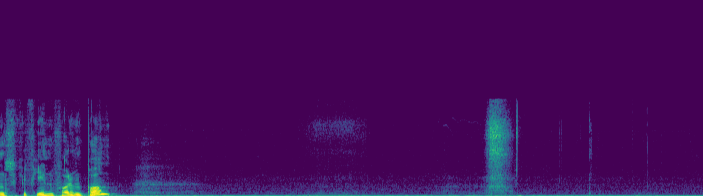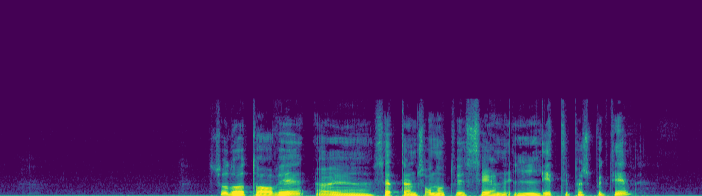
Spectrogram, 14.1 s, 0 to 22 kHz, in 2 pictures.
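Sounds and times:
low electrical hum: 0:00.0 - 0:14.0
sharp sniff through nose: 0:04.8 - 0:05.2.

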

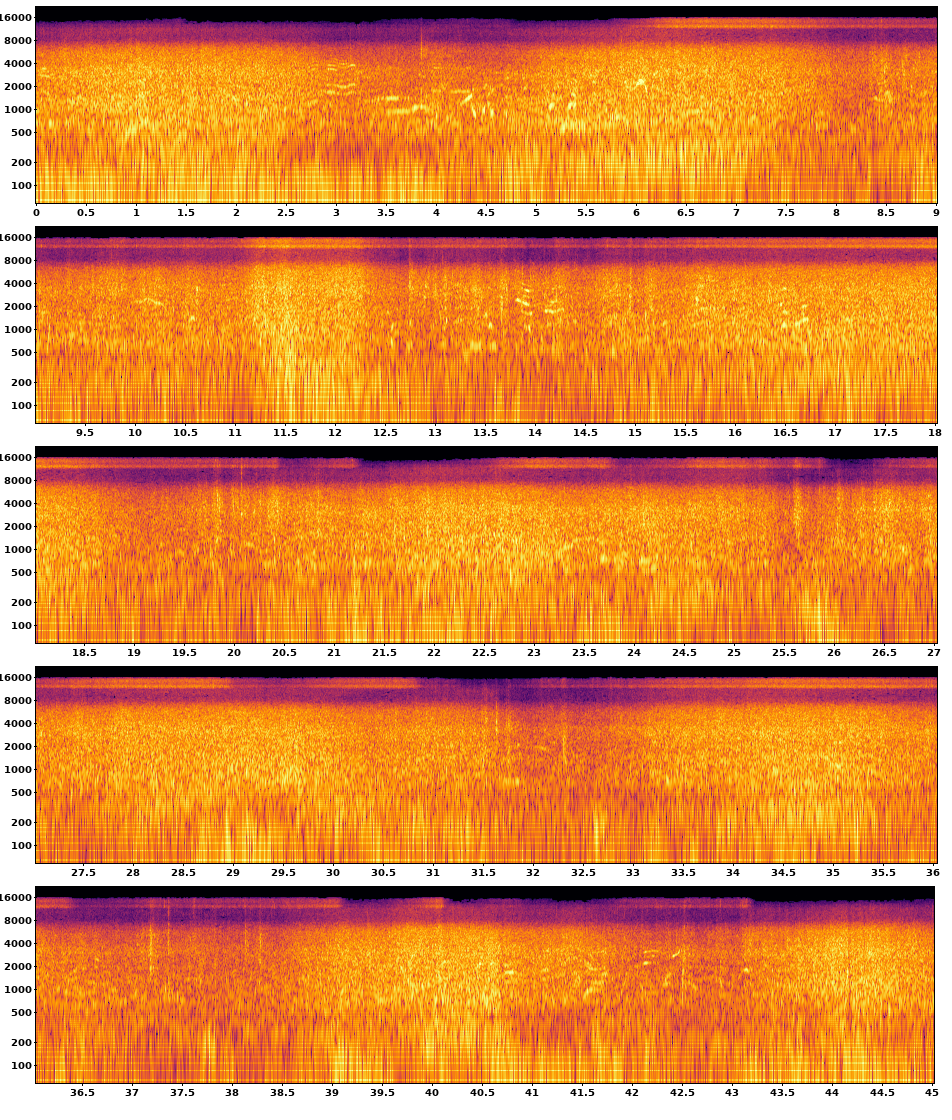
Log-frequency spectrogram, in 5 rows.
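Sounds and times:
waves breaking on beach: 0:00.0 - 0:45.0
wind buffeting microphone: 0:00.0 - 0:45.0.

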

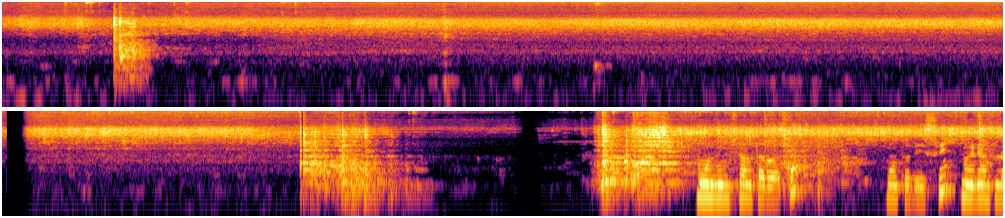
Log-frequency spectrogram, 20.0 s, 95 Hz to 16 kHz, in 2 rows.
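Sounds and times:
vegetables sizzling in hot oil: 0:00.0 - 0:20.0
steel lid clattering onto pan: 0:01.1 - 0:01.6, 0:13.0 - 0:14.3, 0:15.9 - 0:17.2.

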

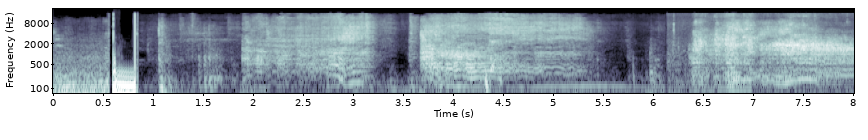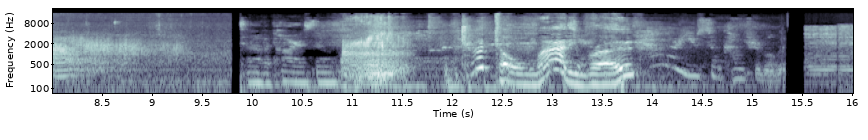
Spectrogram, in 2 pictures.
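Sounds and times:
fart sounds: 0:01.9 - 0:05.5, 0:06.2 - 0:09.6, 0:10.9 - 0:11.8.

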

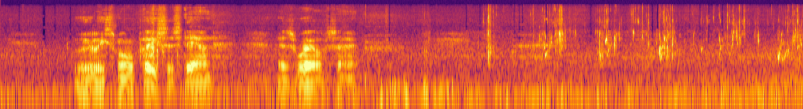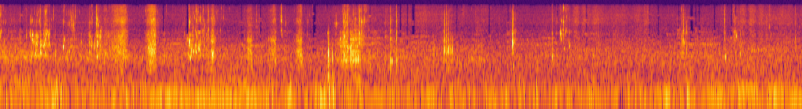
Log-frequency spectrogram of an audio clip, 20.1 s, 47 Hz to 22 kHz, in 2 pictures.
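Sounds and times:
small irregular splashes: 0:05.9 - 0:20.0.

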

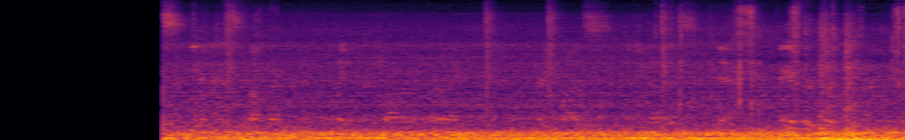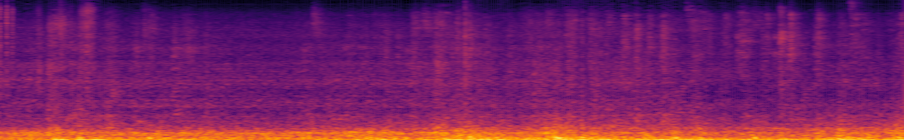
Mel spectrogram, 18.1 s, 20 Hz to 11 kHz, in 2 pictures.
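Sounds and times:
train wheels rumbling on rail: 0:01.6 - 0:18.0
wheels clacking over rail joints: 0:06.5 - 0:11.1.

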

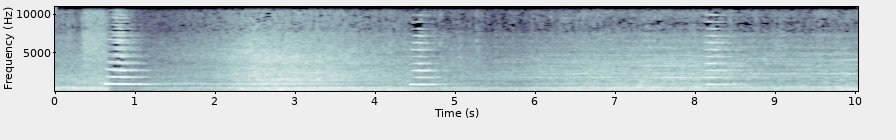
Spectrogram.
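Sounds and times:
train rumbling: 0:00.0 - 0:10.0
train horn toot: 0:00.6 - 0:01.3, 0:08.1 - 0:08.6.

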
